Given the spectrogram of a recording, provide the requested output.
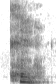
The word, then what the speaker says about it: coup: Then we have drap, and coup. All right, coup. As you can see, whenever I pronounce these words, you cannot hear the P at the end.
